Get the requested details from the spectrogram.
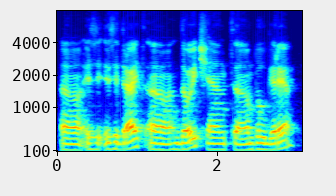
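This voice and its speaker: A man in a festival audience asks the director a question. His voice sits in the middle range. He speaks hesitantly and pauses to search for words. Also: mid-range voice.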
